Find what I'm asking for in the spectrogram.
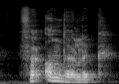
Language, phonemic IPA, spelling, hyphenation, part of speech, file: Dutch, /vərˈɑn.dər.lək/, veranderlijk, ver‧an‧der‧lijk, adjective, Nl-veranderlijk.ogg
- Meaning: variable, changing, mutable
